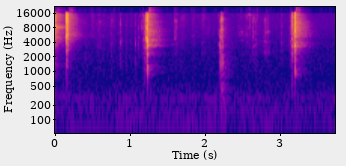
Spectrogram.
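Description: A Spyderco Para 3 folding knife with M4 steel blade snapping shut, four sharp metallic clicks spaced about a second apart, close and crisp against a quiet background.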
